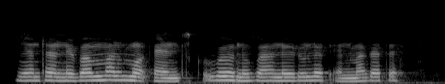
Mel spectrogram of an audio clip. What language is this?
Kalenjin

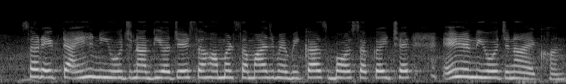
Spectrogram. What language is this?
Maithili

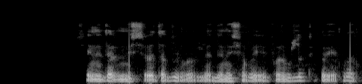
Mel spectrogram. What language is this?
Bangla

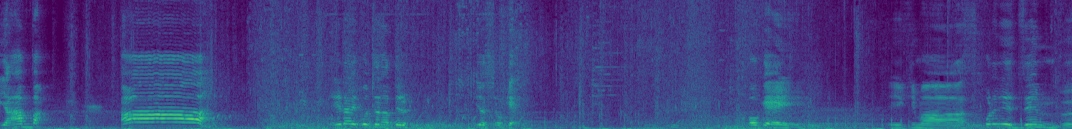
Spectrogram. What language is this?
Japanese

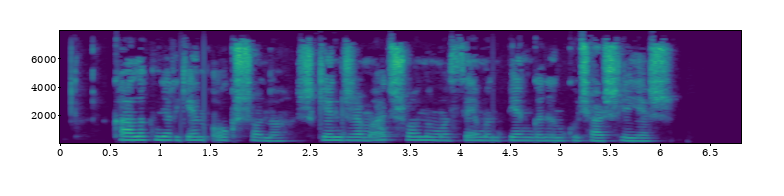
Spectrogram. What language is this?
Mari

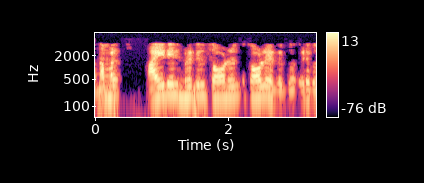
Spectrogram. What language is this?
Malayalam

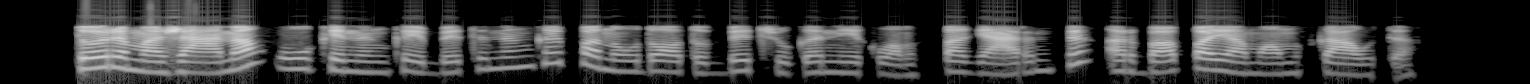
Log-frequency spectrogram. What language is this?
Lithuanian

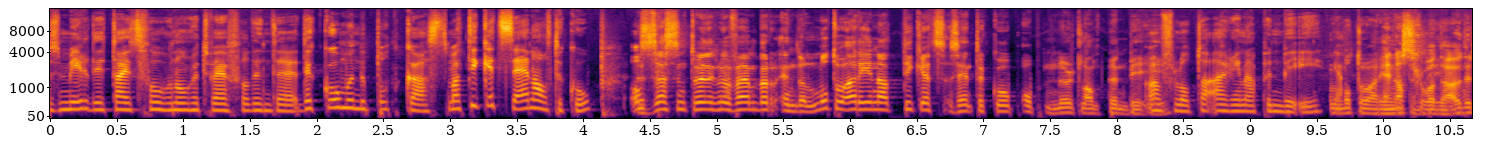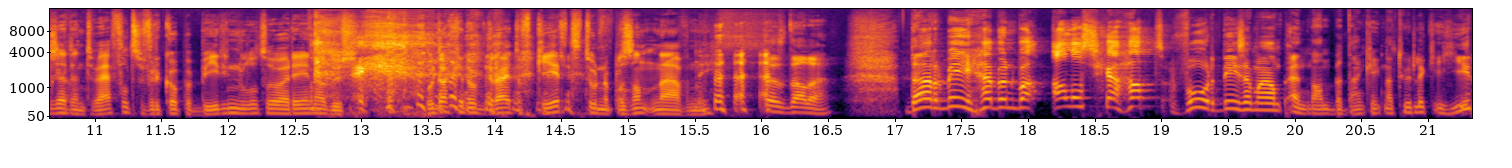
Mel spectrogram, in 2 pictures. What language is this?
Dutch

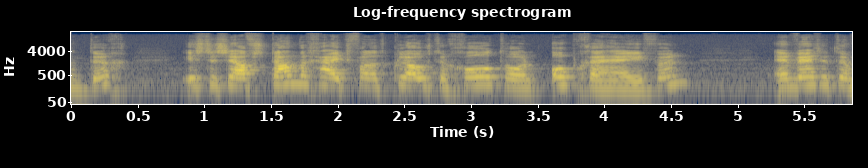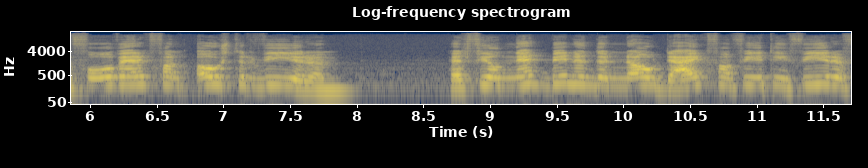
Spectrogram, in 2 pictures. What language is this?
Dutch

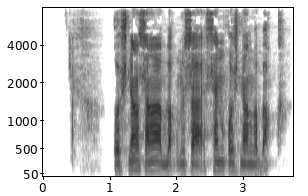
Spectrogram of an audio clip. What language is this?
Uyghur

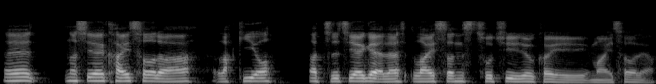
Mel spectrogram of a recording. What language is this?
English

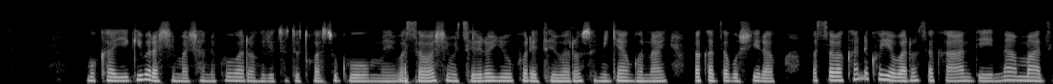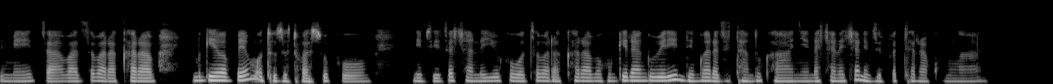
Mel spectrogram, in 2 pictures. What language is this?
Rundi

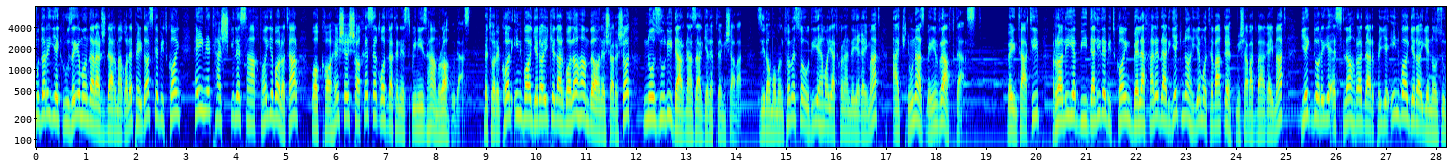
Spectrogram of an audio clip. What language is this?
Persian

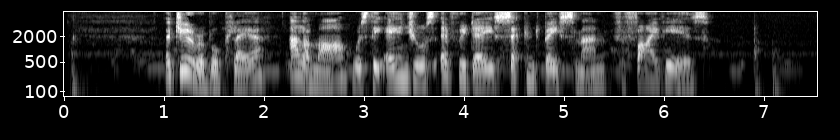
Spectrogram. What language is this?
English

